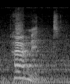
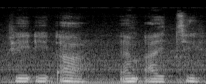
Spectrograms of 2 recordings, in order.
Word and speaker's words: permit: Now remember um we have two ways of pronouncing this word. Permit like I said is an official document giving someone authorization to do something while the other one is permit allowing someone to do something right those are two different meaning but um different pronunciation.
